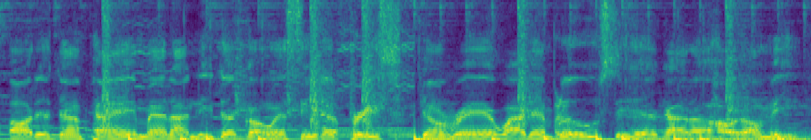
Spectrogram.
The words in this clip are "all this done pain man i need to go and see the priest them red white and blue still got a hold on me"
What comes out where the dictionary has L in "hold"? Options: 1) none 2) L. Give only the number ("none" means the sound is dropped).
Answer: 1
